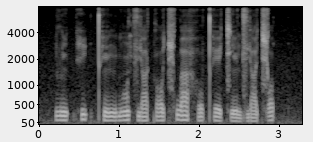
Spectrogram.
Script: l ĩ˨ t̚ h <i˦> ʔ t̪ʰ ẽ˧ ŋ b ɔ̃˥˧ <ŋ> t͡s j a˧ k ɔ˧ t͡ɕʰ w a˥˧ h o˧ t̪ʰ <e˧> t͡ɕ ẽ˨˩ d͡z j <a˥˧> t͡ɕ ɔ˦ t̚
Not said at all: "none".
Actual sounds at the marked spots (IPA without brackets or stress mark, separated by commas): i˦, none, e˧, a˧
